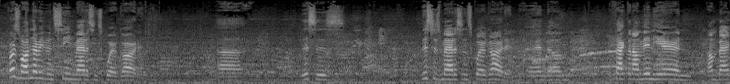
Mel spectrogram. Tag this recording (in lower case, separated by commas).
speech, music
